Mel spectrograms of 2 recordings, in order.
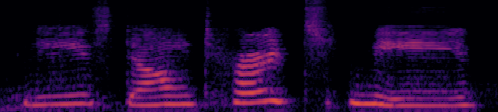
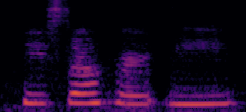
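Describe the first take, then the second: First: Very slow, stretched out plea; drawn-out plea to a creature. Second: Said in the usual way. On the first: Pretend. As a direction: drag every word out gently. Pleading with a creature.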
